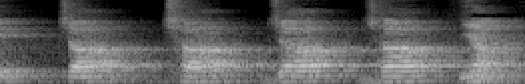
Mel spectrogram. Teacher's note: तालु का मतलब हमारी जो जीभ है वो तालु में स्पर्श करती है और वहां से वायु पास होकर के आती है, वहां निकलती है ध्वनि। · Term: चा वर्ग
